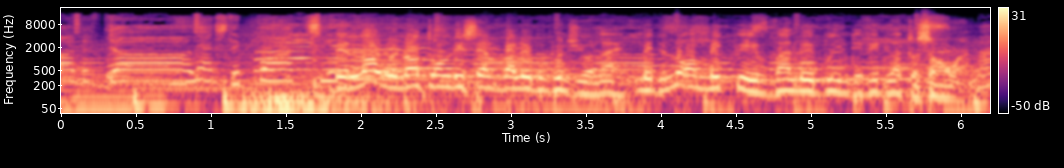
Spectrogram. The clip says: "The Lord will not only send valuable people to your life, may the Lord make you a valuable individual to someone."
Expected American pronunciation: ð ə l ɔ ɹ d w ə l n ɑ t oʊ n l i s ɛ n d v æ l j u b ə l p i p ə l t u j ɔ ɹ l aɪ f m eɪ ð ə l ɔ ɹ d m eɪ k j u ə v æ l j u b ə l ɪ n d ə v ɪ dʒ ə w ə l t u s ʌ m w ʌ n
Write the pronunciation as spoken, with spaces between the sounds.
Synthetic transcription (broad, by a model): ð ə l ɔ w ə l n ɑ t oʊ n l i s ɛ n v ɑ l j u ə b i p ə n t u j ɔ l aɪ f m eɪ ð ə l ɔ m eɪ k j u ə v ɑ l j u b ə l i n d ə v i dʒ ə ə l t u s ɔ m w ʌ n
